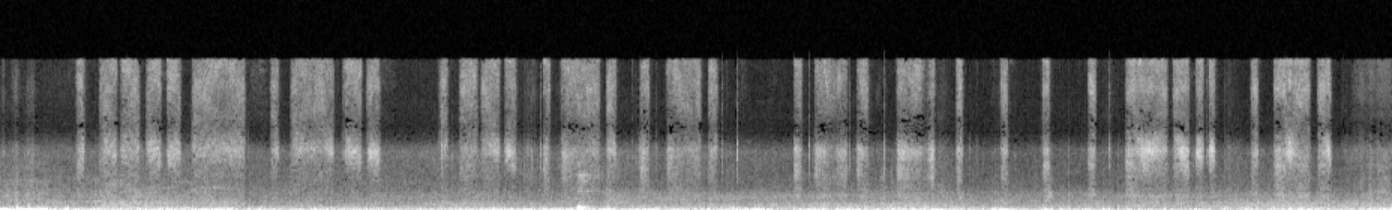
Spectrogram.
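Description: Aerosol spray paint can hissing in short, irregular bursts as paint is sprayed onto a wall, over a low rumble.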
